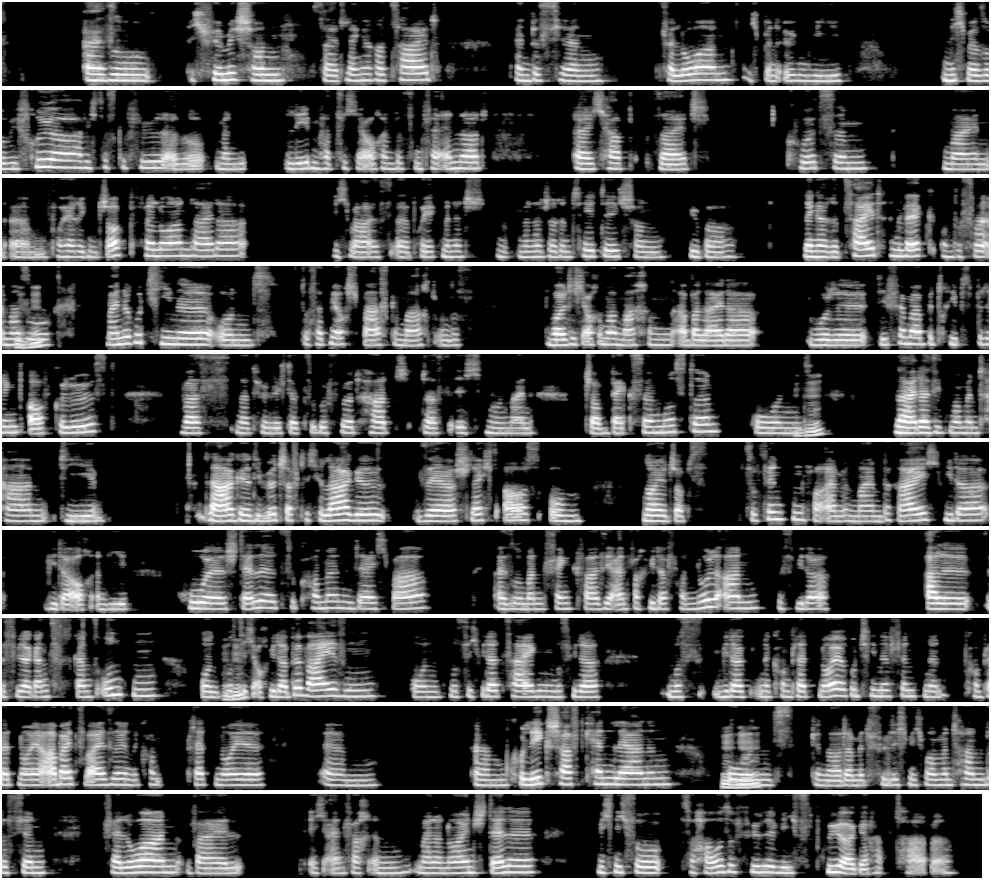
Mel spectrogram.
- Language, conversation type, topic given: German, advice, Wie kann ich damit umgehen, dass ich mich nach einem Jobwechsel oder nach der Geburt eines Kindes selbst verloren fühle?
- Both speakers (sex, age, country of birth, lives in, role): female, 30-34, Germany, Germany, user; male, 45-49, Germany, Germany, advisor
- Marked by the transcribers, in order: other background noise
